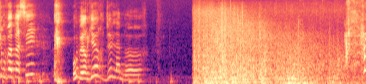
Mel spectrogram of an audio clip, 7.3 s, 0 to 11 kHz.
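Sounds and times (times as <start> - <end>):
speech: 0.1 - 0.8, 1.5 - 3.5
deep rolling thunder: 3.9 - 7.3
heavy rain: 3.9 - 7.3.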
